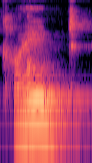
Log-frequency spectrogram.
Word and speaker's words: kind: इसकी आवाज़ में एक तो के और आई से बनने वाली आवाज़ असल में KAI है, खाई। देखिए खाई, उर्दू में काफ अलिफ और ये खाई। और दूसरी आवाज़ एन और डी से बनने वाली आवाज़ अंड। उर्दू में देखिए अलिफ नून और डाल, अंड, खाई, अंड, काइंड।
